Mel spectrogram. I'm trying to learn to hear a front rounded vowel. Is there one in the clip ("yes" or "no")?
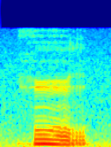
yes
